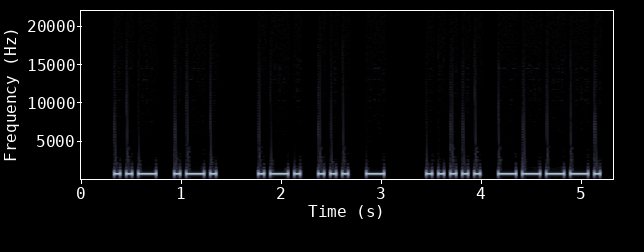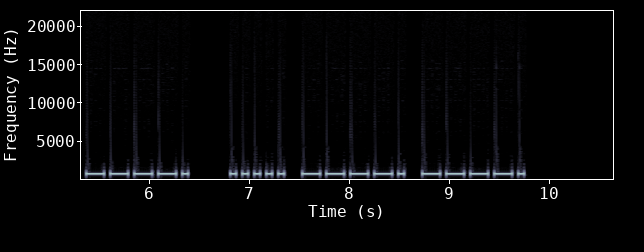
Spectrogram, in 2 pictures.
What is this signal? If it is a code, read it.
Morse code, heard as a keyed tone, about 20 wpm, 700 Hz. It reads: UR RST 599 599
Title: K1USN SST QSO Practice 20wpm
